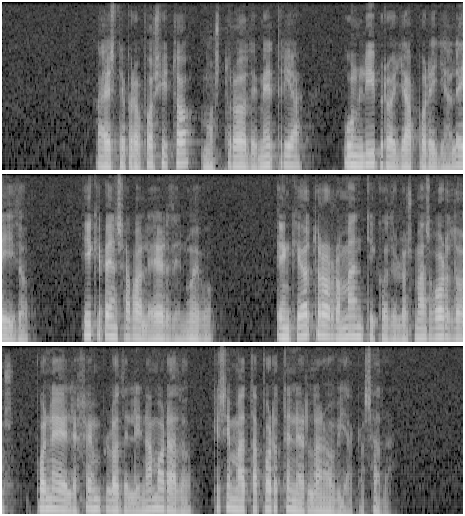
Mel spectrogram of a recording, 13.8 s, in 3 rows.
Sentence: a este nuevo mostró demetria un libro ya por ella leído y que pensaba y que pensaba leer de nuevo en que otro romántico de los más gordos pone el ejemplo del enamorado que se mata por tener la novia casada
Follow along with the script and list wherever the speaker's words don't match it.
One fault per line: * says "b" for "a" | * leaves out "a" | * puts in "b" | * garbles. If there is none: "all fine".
* says "propósito" for "nuevo"
* leaves out "y que pensaba"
